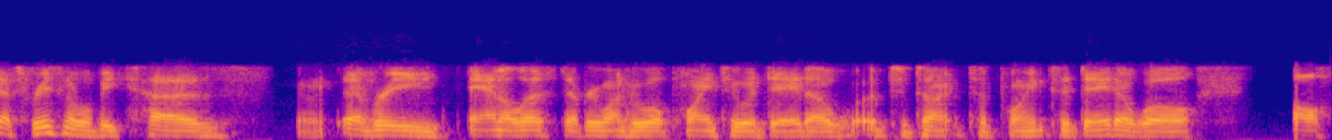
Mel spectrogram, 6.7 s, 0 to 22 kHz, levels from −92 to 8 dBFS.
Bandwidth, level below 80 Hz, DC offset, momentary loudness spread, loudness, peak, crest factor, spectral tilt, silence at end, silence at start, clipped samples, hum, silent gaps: 4.1 kHz; -44 dBFS; under 0.1%; 10 LU; -17 LUFS; -2 dBFS; 14 dB; -9.5 dB/octave; 0 s; 0 s; under 0.1%; none; none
